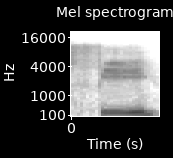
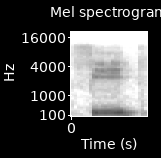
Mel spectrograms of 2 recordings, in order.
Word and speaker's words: phi: of theta minus that's Fe by the way Phi but pronounced Fe so the cosine identity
